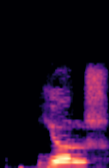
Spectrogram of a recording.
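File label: "йӧрыш" Komi, female; audio dict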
